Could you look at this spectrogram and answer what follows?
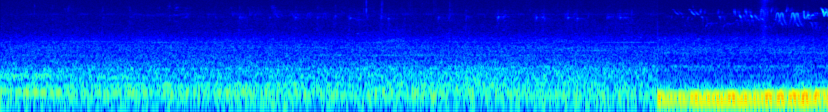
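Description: Outdoor ambience of birds chirping faintly over a steady low rumble. About ten seconds in, the rumble abruptly becomes louder and the chirping grows busier.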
